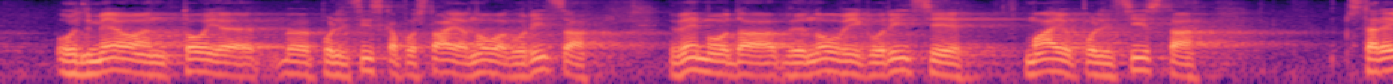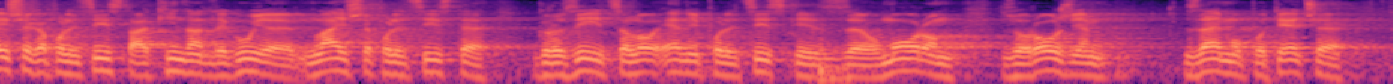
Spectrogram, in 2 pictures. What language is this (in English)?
Slovenian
